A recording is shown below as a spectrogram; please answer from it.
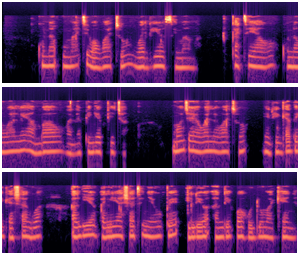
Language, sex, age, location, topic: Swahili, female, 25-35, Kisii, government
